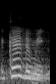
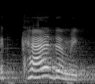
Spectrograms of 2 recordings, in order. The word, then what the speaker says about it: academic: say, this is an academic course. No. You have to stress the demic here. This is an academic course.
